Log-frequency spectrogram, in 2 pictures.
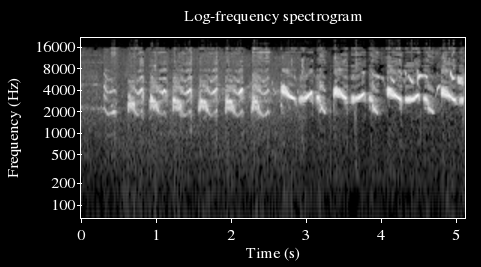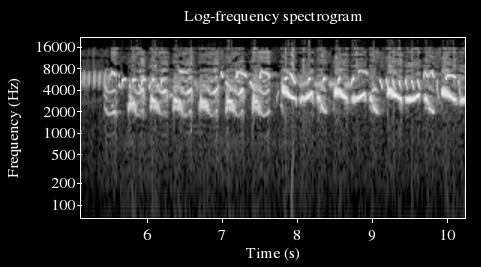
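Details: Wambi in its natural habitat, singing vigorously: a long, nearly continuous stream of high, looping whistled notes repeated in quick phrases, with a few brief breaks, on a clean background.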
